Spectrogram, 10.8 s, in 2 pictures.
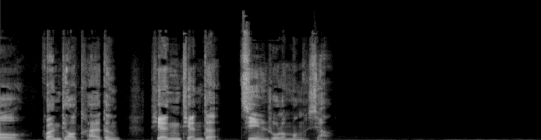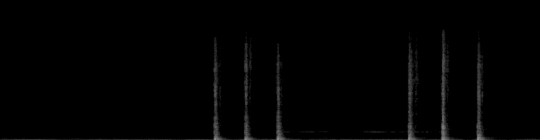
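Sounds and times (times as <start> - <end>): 
speech: 0.0 - 3.4
sharp knocks: 7.6 - 8.4, 9.5 - 10.4.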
